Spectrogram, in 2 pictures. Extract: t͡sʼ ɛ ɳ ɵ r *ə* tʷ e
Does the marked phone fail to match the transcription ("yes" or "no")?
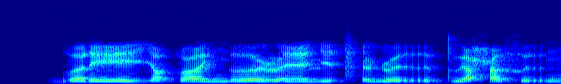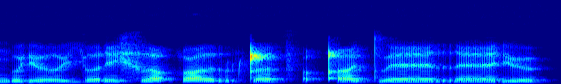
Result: no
